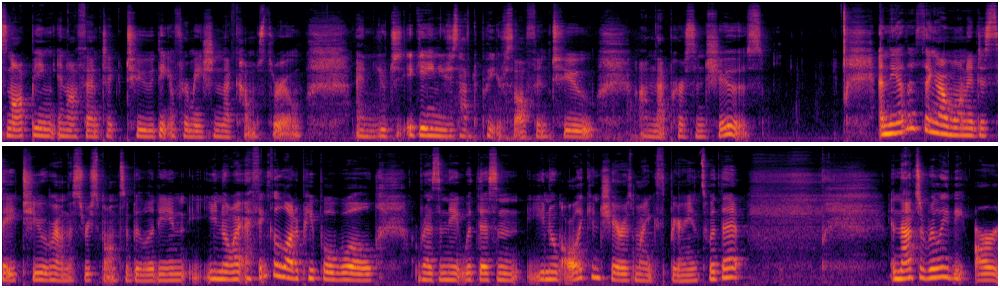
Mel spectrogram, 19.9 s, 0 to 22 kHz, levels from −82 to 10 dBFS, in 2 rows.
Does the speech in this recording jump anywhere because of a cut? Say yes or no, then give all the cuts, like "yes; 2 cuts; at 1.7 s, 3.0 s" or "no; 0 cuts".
yes; 3 cuts; at 3.5 s, 15.5 s, 18.8 s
